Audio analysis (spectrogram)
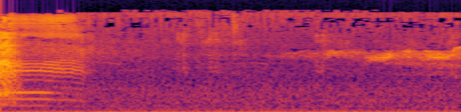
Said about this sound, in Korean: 그 아이가 알려준 대로야. 새끼 양 울음소리가 들려왔으니 우리 형도 거기 있겠지? 하지만 죽었는지 살았는지는 모르겠어.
